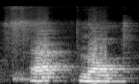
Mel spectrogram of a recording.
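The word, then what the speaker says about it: aplomb: অনুরূপ ভাবে পরবর্তী শব্দ দেখতে পাচ্ছি অ্যাপ্লম, তো এটার উচ্চারণ হবে এক, যেহেতু পয় ল মানে পরপর কনসোনেন্ট আছে তো যুক্ত করে দেব, এবং পরবর্তী যেটা লেটার রয়েছে ম, সেটা উচ্চারণ করবো অ্যাপ্লম, অর্থাৎ এখানেও বি সাইলেন্ট হয়ে যাবে।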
